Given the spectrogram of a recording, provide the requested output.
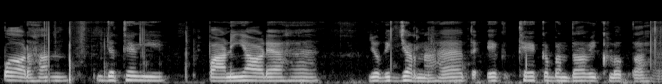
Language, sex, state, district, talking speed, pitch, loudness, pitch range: Punjabi, male, Punjab, Kapurthala, 170 wpm, 175 Hz, -18 LUFS, 165-180 Hz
